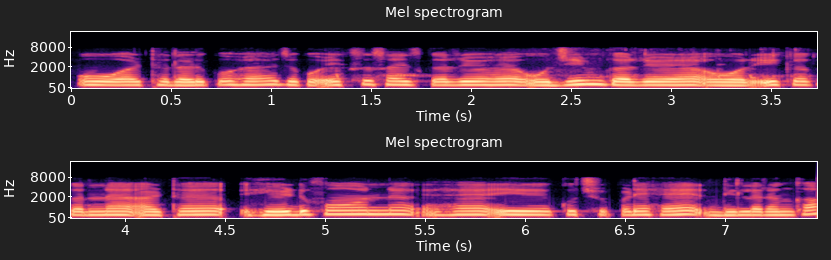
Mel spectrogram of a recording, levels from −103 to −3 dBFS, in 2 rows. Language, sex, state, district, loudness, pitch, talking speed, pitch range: Rajasthani, female, Rajasthan, Nagaur, -15 LUFS, 200 Hz, 215 wpm, 190-210 Hz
